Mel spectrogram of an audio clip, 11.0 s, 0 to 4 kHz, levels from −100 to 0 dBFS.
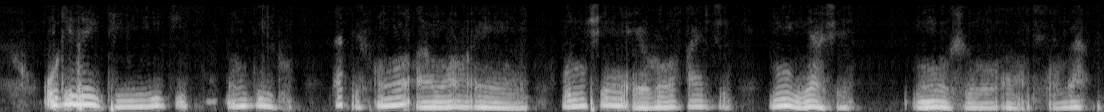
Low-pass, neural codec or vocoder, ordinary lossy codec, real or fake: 3.6 kHz; codec, 16 kHz, 8 kbps, FreqCodec, smaller model; none; fake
